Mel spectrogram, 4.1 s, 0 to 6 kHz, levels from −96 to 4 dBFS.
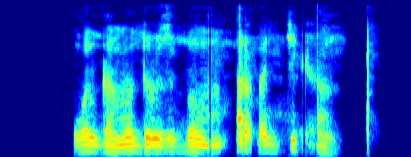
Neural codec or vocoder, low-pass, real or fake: codec, 16 kHz, 4 kbps, FreqCodec, smaller model; 5.4 kHz; fake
